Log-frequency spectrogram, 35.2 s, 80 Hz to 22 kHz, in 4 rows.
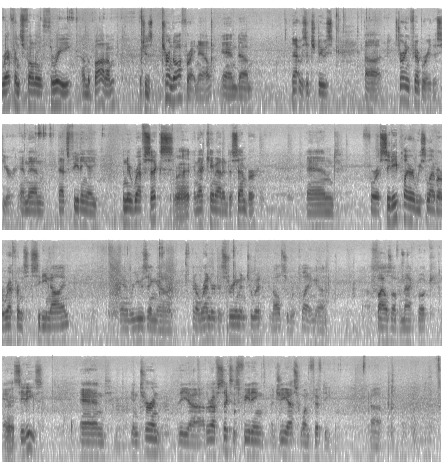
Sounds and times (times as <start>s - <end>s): Speech: 0.0s - 5.0s, 5.8s - 6.7s, 7.3s - 14.0s, 14.9s - 19.0s, 19.9s - 24.2s, 24.8s - 27.3s, 28.0s - 33.0s, 33.8s - 34.1s.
